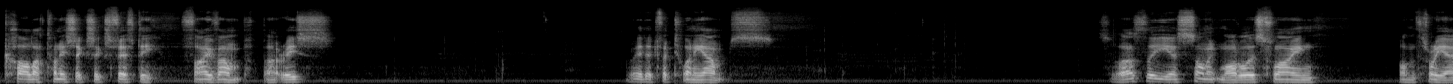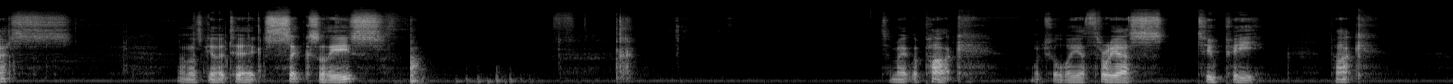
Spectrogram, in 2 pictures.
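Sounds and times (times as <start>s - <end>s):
faint low hum: 0.0s - 29.0s.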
